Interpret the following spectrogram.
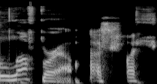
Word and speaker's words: Loughborough: last question if you could go back to Loughborough did I say it right oh sorry to love bro and do it all over again Dan but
